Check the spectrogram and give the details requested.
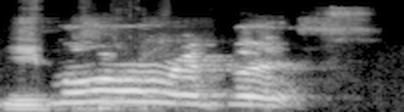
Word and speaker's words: E pluribus: I'll say it. E pluribus. Yes, E pluribus is 4 syllables. You're exactly right.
